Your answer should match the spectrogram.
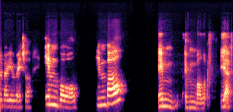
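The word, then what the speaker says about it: Imbolc: Imbal. Yeah. It's spelled with a C on the end, isn't it? But it's silent.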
